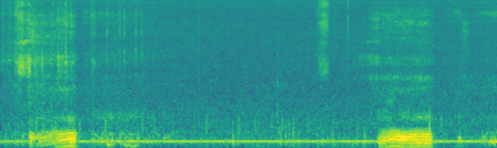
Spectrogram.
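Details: French Bulldog snoring, loud enough that he sleeps by himself: two rough, buzzing snores about five seconds apart over a steady background hum.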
